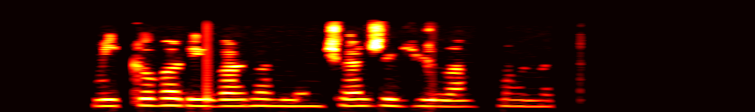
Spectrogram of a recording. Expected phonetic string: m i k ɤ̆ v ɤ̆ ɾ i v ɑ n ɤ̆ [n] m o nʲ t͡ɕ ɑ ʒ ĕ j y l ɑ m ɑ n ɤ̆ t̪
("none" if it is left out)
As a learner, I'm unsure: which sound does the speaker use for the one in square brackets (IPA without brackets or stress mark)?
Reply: n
